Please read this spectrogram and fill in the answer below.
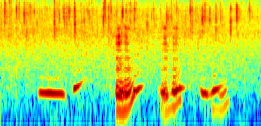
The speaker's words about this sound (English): Yeah, I love that sound. That was a great sound. I like how it fades out, kind of like the rain is passing away.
